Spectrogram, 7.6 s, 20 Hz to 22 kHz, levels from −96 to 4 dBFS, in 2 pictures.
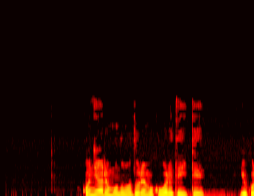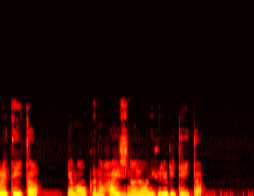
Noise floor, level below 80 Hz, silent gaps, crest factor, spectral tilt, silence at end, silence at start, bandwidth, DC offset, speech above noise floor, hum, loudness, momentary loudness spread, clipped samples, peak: -86 dBFS; -74 dBFS; none; 16 dB; -6.5 dB/octave; 0.8 s; 1.3 s; 11 kHz; under 0.1%; 57 dB; none; -29 LUFS; 9 LU; under 0.1%; -14 dBFS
